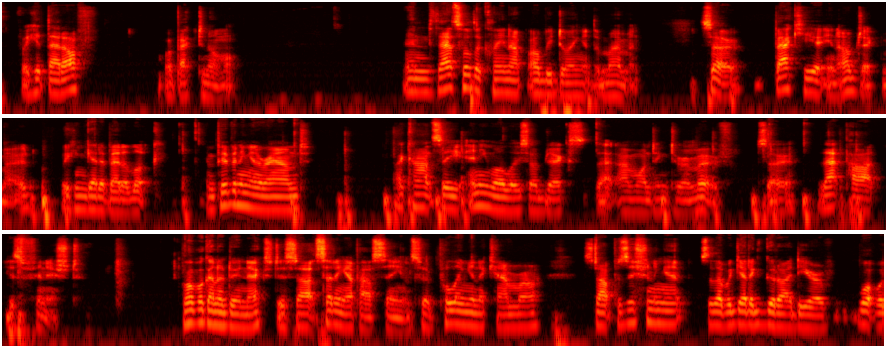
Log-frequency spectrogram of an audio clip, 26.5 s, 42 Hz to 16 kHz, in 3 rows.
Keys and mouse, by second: 10.7-11.7 middle drag, 12.2-12.6 middle drag, 12.8-13.1 shift+middle drag, 13.4-15.3 middle drag, 15.9-16.3 shift+middle drag, 16.4-16.8 middle drag, 17.3-17.7 shift+middle drag.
